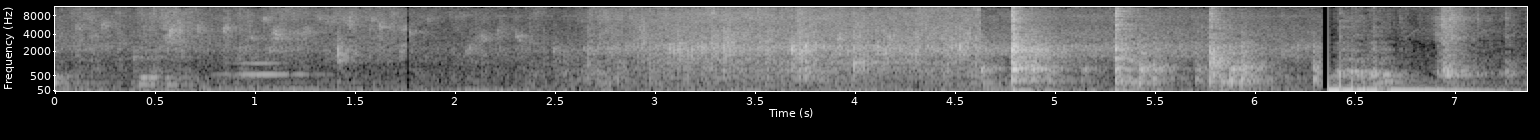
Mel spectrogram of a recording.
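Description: Cumin, chana dal and onion sizzle in hot oil for a tempering, with a spoon stirring and clattering against the pan, sporadic sharp clinks over a steady frying hiss.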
